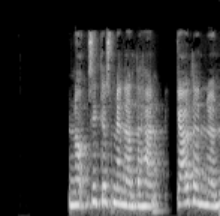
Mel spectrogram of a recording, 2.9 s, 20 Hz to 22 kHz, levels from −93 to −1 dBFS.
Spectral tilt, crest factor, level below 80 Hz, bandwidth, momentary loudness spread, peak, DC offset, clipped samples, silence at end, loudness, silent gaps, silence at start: -3 dB/octave; 16 dB; -62 dBFS; 13 kHz; 4 LU; -2 dBFS; under 0.1%; under 0.1%; 0 s; -17 LUFS; none; 0.9 s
